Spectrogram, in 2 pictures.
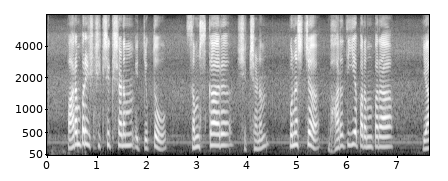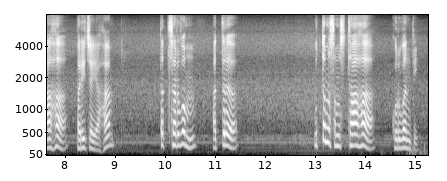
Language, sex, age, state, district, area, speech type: Sanskrit, male, 18-30, Karnataka, Dakshina Kannada, urban, spontaneous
